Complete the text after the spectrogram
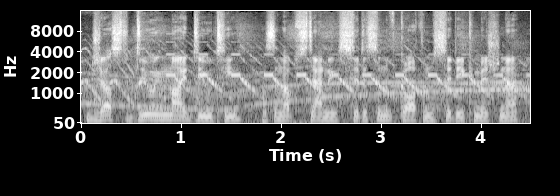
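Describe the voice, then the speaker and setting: An actor playing a smug, scheming crime boss turned politician in an audio drama, chuckling with mock politeness. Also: male voice, medium pitch, huge pitch swings, fairly quick. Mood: smug, gleeful. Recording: sirens and loud noise behind.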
